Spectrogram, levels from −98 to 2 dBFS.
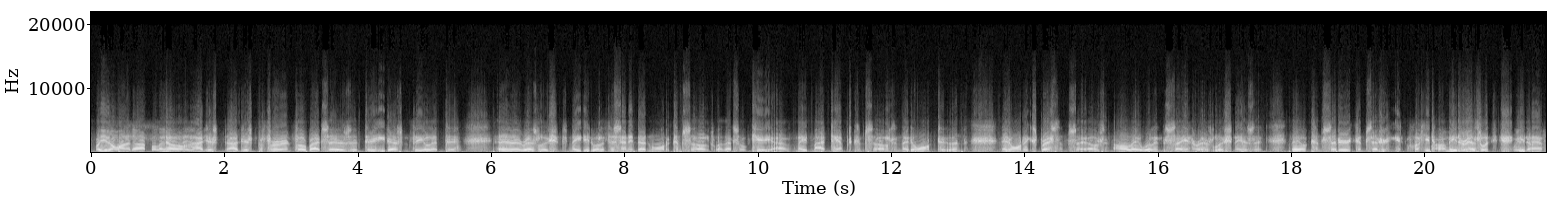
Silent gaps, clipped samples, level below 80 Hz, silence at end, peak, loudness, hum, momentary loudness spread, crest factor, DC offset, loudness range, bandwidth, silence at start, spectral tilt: none; under 0.1%; -40 dBFS; 0 s; -2 dBFS; -16 LUFS; none; 7 LU; 14 dB; under 0.1%; 3 LU; 9.8 kHz; 0 s; -6 dB/octave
